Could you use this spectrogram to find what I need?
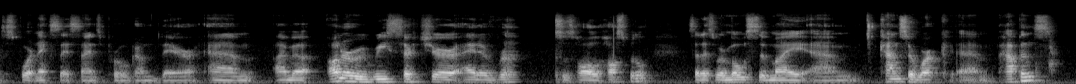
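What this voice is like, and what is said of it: Irish accent, softened phone voice. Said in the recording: “if nobody has been able to tell from the accent so far, I am Irish, not Canadian or American or Australian ... this is my Irish phone voice”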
